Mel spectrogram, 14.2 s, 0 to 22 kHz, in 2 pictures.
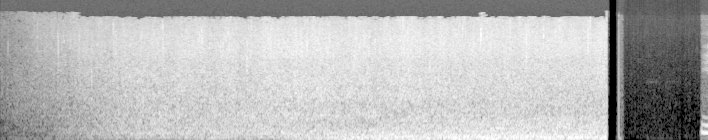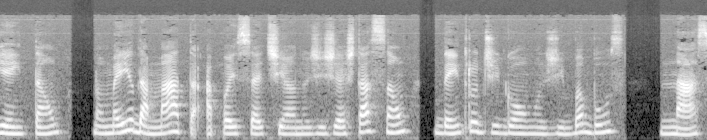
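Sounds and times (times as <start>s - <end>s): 
heavy steady rain in a thunderstorm: 0.3s - 6.1s
low rumbling thunder: 0.9s - 6.1s
speech: 7.0s - 14.1s.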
